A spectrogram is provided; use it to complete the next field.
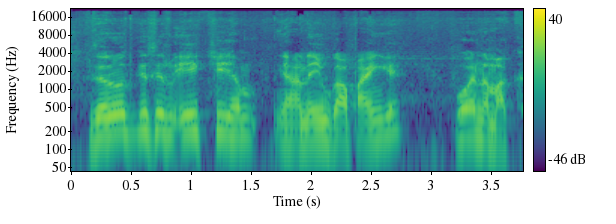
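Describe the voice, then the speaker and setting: A man speaks at a moderate pace with ordinary pitch variation against noticeable background noise. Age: 60s. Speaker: farmer, former corporate manager. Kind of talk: interview.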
